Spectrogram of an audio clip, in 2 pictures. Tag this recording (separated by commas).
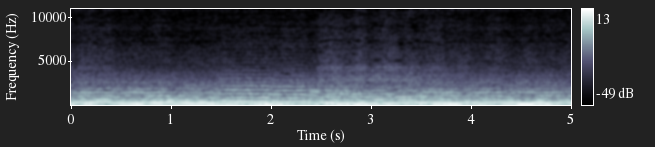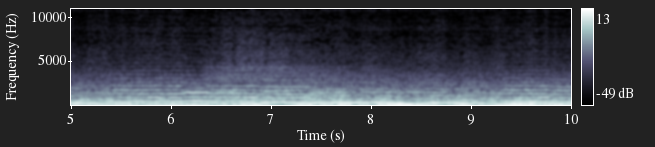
Music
